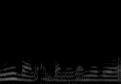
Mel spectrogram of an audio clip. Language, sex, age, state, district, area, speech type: Nepali, female, 30-45, West Bengal, Alipurduar, rural, spontaneous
